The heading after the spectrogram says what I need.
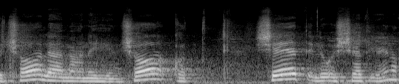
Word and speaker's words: chat: طبعا بقول لك كلمة شا من اصل انجليزي بمعنى دردشة تتنطق شات وبرضه معناها قط تتنطق شا يبقى شا قط شات اللي هو الايه اللي هو الشات.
